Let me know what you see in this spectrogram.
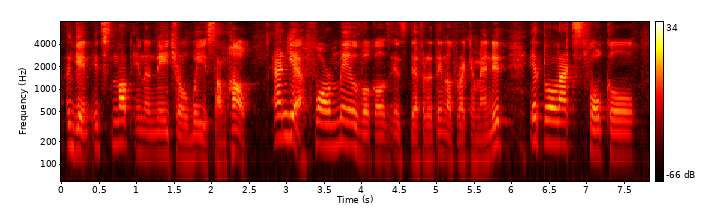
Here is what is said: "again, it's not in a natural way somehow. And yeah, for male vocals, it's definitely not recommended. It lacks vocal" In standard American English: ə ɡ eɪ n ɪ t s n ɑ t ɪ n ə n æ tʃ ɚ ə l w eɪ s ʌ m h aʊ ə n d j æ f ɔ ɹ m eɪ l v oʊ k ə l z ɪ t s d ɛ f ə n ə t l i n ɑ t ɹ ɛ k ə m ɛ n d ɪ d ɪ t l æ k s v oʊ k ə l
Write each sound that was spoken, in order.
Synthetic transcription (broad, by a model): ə ɡ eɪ n ɪ t s n ɑ t ɪ n ə n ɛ tʃ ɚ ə l w eɪ s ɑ m h aʊ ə n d j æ f ɔ ɹ m eɪ l v oʊ k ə l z ɪ t s d ɛ f ə n ə t l i n ɑ t ɹ ɛ k ə m ɛ n d ɪ d ɪ t l æ k s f oʊ k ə l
